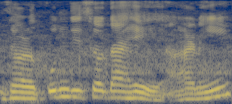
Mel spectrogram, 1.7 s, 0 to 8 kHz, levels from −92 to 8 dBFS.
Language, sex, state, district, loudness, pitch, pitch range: Marathi, female, Maharashtra, Solapur, -13 LUFS, 185 Hz, 170-200 Hz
